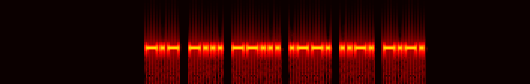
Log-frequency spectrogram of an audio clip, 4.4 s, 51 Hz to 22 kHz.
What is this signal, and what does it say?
Morse code, heard as a keyed tone, about 40 wpm, 700 Hz. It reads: KB7PFC
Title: USA Call Signs - 6 Characters - 2x Character Spacing - 40wpm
